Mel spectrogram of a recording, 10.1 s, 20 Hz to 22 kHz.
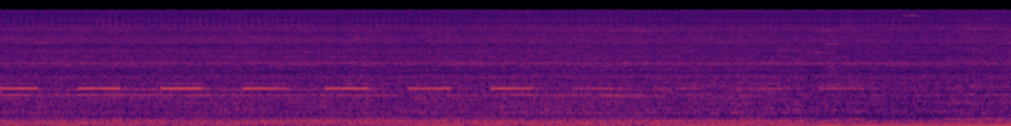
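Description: Excavator's warning alarm beeping, one short beep about every 0.8 s, over its diesel engine running. The beeps fade out near the end while the engine grows louder.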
